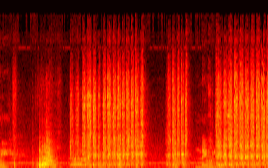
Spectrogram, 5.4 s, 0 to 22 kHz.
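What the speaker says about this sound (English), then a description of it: "Yeah, I know we're not using a sanding block" Rhythmic hand sanding of JB Weld on a TRS-80 Model II keyboard part, without a sanding block: repeated rasping strokes in short bursts, close and fairly loud, with brief pauses between sets.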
